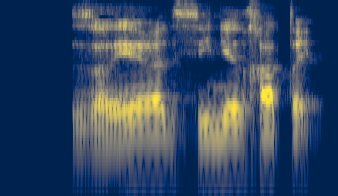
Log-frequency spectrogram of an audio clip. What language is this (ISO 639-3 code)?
kab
